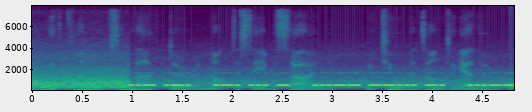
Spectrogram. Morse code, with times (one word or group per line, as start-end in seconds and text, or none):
1.0-1.6 UR
1.9-2.6 RST
2.8-4.1 37N
4.4-4.8 …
